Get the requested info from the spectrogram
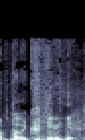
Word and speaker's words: Pellegrini: The soon-to-be late Manuel Pellegrini. – He stopped dying of cancer. – Right? That's how you say it? – Yeah.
